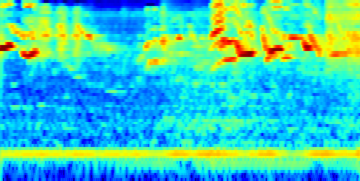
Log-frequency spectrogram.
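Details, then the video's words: Javan white-eye song used as a lure for a bird that will not sing; short high chirps and twitters, clustered in bursts about three per second, with a steady low hum. "Buat Pancingan Untuk Poci Yg Malas Bunyi"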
